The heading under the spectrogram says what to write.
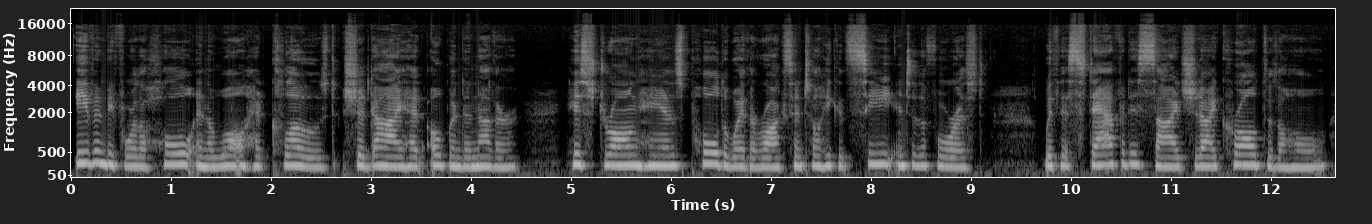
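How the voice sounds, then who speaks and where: Mellow woman reading a children's storybook. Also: medium pitch, steady tone. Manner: gentle, deliberate storytelling for a child. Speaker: storybook reader, nanny.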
